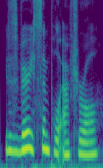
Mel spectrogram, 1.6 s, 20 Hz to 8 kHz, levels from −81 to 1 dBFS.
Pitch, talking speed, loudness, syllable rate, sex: 215 Hz, 230 wpm, -16 LUFS, 6.5 syllables/s, female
